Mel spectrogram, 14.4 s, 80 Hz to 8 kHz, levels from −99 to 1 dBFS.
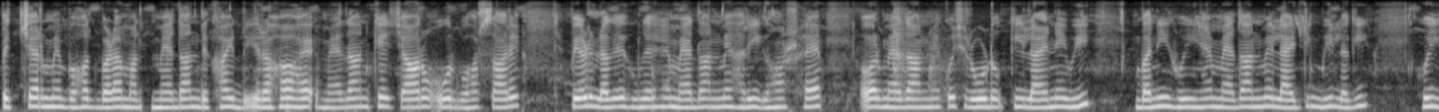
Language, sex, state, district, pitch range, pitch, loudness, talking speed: Hindi, female, Bihar, Jamui, 210-225 Hz, 215 Hz, -16 LUFS, 180 wpm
